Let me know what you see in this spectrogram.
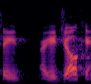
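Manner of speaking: ordinary delivery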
